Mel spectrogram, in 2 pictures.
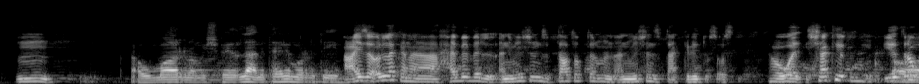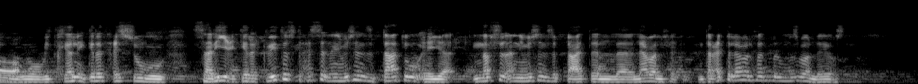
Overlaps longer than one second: none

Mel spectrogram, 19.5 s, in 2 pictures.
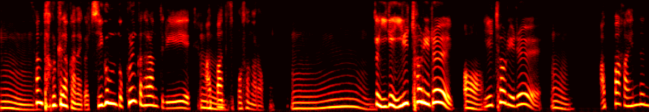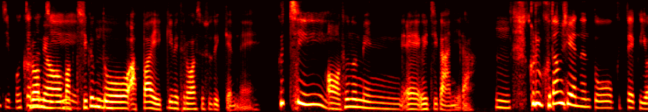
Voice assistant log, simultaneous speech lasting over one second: present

